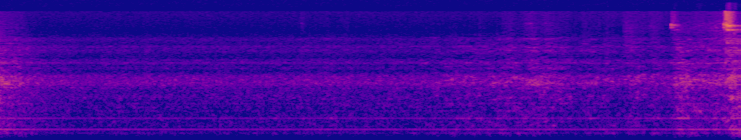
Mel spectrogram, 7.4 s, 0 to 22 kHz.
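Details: DJI 3 gimbal under repair/test: faint steady whine with a thin higher overtone over room hiss, never settling as the gimbal fails to center; owner suspects the gimbal may be done; gimbal motor whine.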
